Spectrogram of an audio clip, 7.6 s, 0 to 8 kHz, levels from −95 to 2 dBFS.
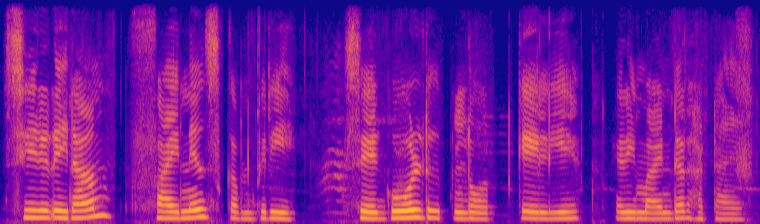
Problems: constant background noise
